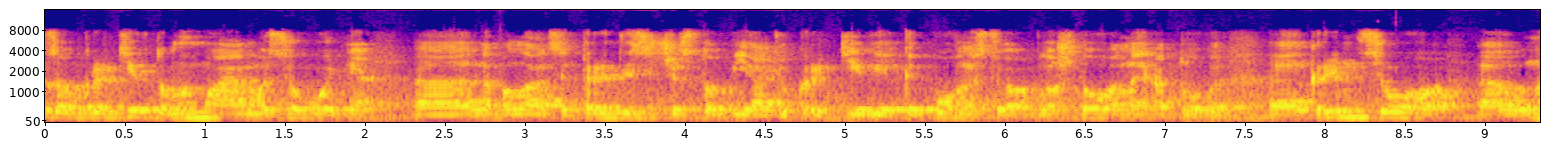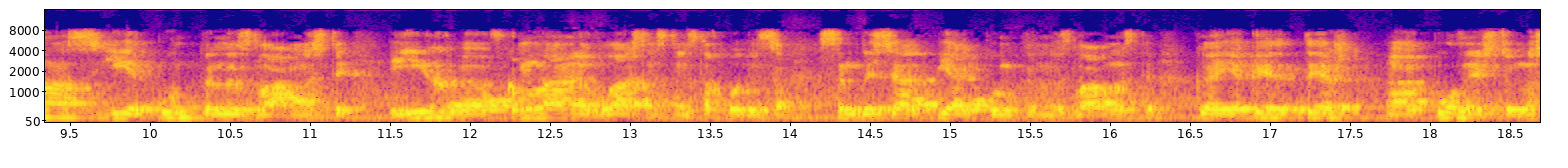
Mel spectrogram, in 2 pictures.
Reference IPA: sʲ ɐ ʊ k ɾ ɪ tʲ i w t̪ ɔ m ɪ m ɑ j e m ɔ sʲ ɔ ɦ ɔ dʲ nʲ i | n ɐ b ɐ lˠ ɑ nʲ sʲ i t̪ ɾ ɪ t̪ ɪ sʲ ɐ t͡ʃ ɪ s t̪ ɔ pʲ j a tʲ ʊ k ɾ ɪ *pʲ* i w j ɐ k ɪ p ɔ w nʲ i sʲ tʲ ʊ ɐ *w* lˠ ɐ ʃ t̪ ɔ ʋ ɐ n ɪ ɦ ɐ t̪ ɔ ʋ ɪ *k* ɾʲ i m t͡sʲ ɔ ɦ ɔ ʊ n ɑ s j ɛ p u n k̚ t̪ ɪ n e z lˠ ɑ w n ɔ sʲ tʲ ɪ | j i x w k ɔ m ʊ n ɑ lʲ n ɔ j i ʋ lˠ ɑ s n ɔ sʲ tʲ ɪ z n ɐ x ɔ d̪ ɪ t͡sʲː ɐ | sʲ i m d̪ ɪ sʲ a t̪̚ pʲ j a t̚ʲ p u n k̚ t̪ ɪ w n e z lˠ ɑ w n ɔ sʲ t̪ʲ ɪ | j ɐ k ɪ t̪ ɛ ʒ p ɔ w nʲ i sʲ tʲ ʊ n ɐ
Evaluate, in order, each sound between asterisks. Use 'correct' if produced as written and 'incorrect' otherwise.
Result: incorrect, incorrect, correct

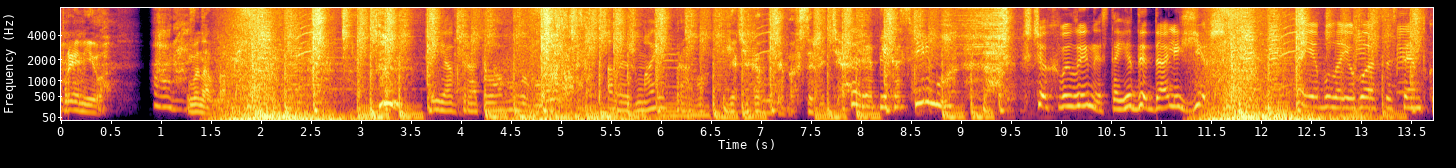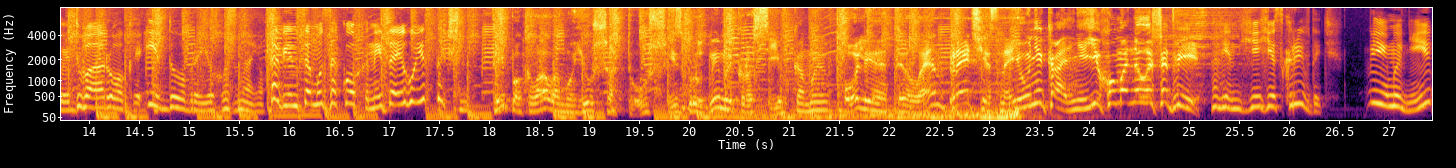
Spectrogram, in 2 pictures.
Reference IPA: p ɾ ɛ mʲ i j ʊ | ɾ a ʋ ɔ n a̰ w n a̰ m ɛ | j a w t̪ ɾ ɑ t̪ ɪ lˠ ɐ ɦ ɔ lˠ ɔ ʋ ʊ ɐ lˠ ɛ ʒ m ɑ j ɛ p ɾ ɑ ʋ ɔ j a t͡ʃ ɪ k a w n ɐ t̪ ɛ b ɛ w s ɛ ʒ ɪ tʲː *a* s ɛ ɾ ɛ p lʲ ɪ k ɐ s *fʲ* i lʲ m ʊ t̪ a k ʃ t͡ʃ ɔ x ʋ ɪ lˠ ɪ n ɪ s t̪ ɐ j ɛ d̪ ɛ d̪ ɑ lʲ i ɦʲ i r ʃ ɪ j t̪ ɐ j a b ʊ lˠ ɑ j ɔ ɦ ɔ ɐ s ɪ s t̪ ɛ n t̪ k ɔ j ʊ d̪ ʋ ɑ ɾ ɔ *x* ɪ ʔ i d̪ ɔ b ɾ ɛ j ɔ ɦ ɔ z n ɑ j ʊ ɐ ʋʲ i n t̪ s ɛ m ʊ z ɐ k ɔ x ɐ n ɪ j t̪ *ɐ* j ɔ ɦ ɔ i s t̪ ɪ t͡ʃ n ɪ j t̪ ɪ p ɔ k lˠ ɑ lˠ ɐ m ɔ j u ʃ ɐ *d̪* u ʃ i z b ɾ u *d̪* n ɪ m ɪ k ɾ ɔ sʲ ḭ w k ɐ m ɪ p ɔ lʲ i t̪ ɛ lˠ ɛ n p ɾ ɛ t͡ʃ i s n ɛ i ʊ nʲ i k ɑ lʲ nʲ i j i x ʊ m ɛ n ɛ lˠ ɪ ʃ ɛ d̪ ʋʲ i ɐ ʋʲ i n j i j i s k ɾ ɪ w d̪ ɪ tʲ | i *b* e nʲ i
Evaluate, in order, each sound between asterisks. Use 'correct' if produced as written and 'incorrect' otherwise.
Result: correct, correct, incorrect, correct, incorrect, correct, incorrect

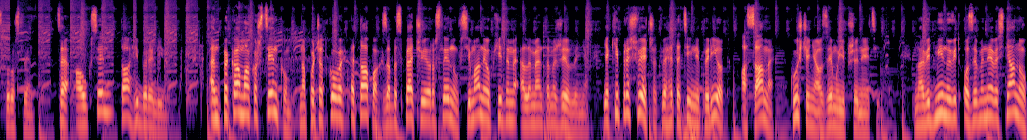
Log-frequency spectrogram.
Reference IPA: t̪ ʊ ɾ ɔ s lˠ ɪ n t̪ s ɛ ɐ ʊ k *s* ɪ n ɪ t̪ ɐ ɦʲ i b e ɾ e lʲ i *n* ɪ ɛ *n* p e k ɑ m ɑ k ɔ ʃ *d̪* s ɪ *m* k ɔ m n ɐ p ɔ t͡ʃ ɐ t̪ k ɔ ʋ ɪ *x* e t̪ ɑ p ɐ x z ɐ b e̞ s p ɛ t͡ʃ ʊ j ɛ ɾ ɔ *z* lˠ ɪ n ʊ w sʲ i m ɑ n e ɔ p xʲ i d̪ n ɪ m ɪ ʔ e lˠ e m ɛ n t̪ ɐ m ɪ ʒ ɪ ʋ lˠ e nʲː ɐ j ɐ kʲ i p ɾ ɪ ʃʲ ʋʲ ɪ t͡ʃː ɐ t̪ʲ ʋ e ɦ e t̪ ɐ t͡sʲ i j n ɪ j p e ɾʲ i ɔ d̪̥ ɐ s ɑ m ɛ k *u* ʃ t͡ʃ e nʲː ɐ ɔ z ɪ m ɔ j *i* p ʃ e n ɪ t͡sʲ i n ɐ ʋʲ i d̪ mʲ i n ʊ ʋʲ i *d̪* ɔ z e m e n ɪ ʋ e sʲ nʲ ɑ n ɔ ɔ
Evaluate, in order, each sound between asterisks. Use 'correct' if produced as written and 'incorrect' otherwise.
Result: correct, correct, correct, incorrect, incorrect, correct, incorrect, correct, correct, correct

